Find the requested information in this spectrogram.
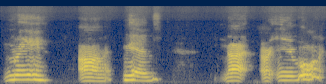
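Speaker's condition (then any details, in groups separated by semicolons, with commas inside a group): Cerebral palsy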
